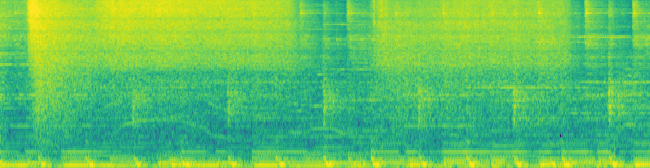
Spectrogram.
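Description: Loud live pop music through a stage PA system, with a heavy, regular bass beat and a hiss over the top during the first half.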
